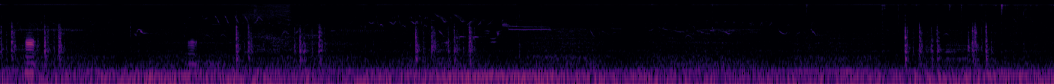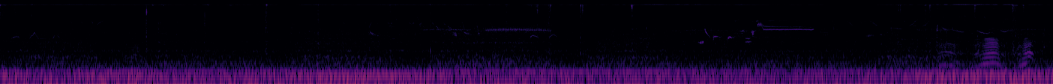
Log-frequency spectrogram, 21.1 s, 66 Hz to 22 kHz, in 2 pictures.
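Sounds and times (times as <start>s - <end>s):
sharp clicks: 0.0s - 1.4s, 2.2s - 5.5s
goslings peeping: 0.0s - 21.0s
steady low hum: 0.0s - 21.0s.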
